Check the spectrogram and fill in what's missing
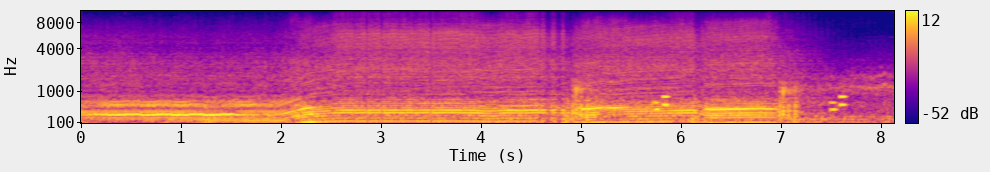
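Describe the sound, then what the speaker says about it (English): A car in the CarX racing game holding launch control with accelerator and brake pressed together: a loud, sustained engine drone whose pitch climbs and steps up through revs, with brief blips near the end. "line up, press on accelerator and brake at the same time, and you will have launch control"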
